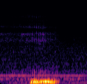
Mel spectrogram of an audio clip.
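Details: Tired, sleeping Boxer dog snoring: a single low, rumbling snore, typical of a short-nosed breed.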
